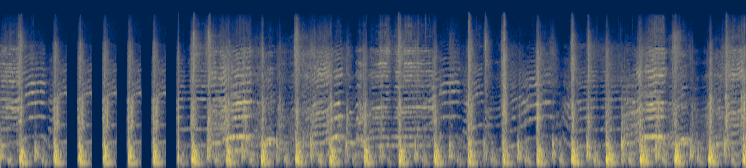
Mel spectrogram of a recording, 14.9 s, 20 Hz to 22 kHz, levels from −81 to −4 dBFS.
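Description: From 1.33 to 3.56 s there's a stutter with silent gaps: a 285 ms burst of the same audio plays four times, each followed by about 211 ms of dead digital silence, so it ticks along at an even beat of roughly half a second. It sounds like a stuck, hiccuping loop. The likely cause is a stalled player or stream replaying its last fragment on each retry and then running dry, so whatever should have played there is simply gone.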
